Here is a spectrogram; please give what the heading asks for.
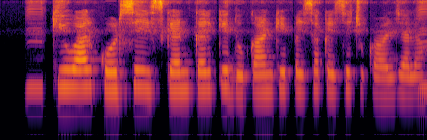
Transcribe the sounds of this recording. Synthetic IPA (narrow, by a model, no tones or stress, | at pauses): kjuaːɾkoːɾɖseɪskɛːnkɐɾked̪ʊkaːnkepɛɪsakɐɪset͡ʃʊkaːʋəld͡ʒaːlaː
